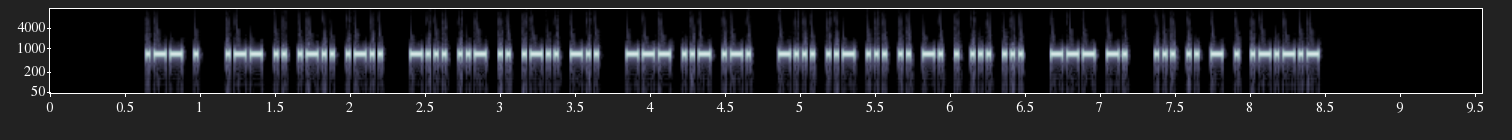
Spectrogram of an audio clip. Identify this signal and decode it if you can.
Morse code, heard as a keyed tone, about 41 wpm, 700 Hz. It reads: WE WILL BUILD OUR BUSINESS ON SITE.
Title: Sentences from Top 1000 Words - Review Part 4 - 45wpm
